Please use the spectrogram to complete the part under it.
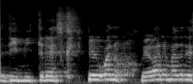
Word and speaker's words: Dimitrescu: No se dice Lady Dimitrescu se dice Lady Dimitrescu. Digo, no, no, no, no, no, no mames, mija, y no me vengas a decir mamadas. Dimitrescu. Eh, no se dice Dimitrescu.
